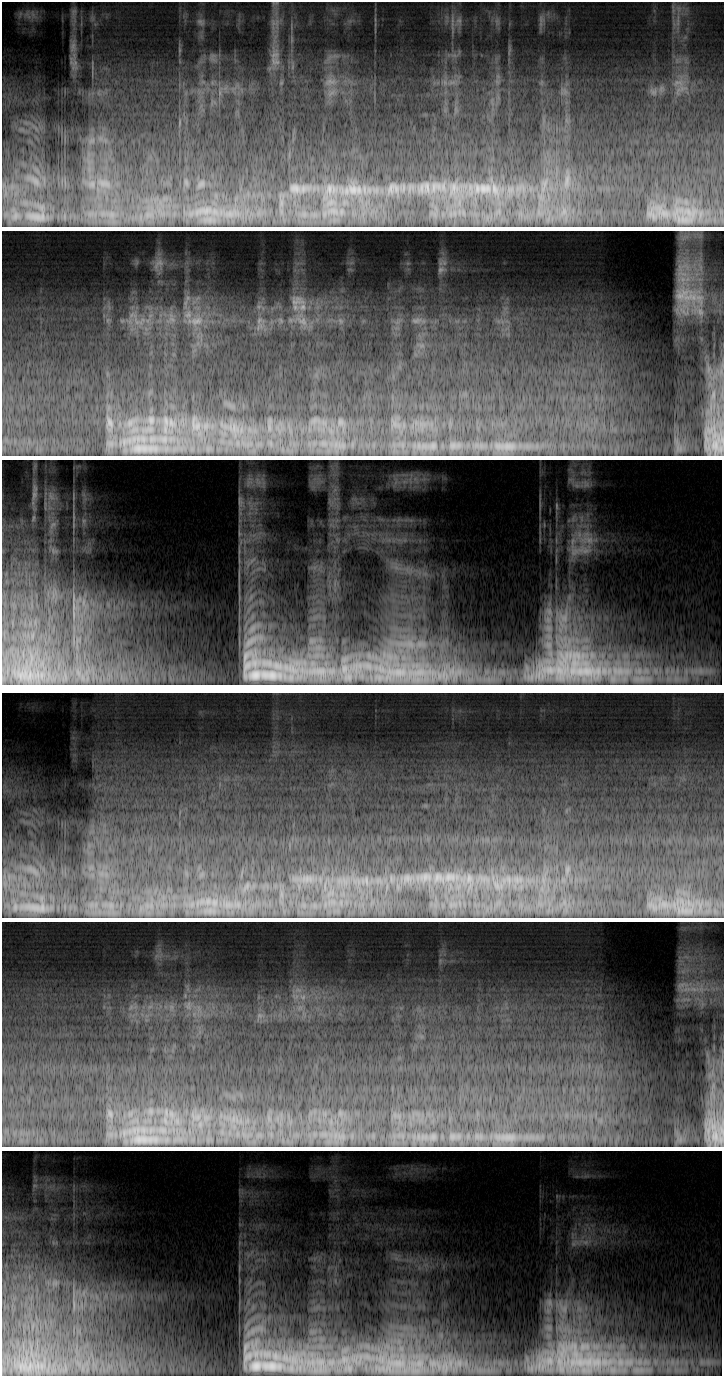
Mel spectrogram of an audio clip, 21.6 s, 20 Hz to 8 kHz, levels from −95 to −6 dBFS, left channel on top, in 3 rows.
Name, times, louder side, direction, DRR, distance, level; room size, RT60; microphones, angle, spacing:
voice 1, 0.1-5.7 6.4-7.0 13.9-15.4 16.8-19.0 19.7-20.4, left 2 dB, 75° left, 6 dB, 0.8 m, -32 dB
sound 1, 0.9-13.3, left 2 dB, 70° right, 2.0 m, -34 dB
voice 2, 8.2-12.3 14.3-14.8, left 1 dB, 20° left, -1 dB, 1.1 m, -28 dB
19.0 x 12.5 x 5.8 m, 2.7 s
head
